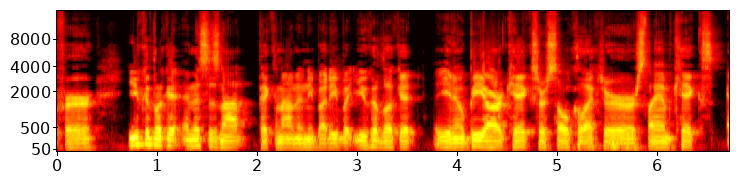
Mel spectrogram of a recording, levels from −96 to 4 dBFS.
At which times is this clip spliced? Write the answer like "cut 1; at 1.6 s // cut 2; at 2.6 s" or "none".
cut 1; at 3.7 s

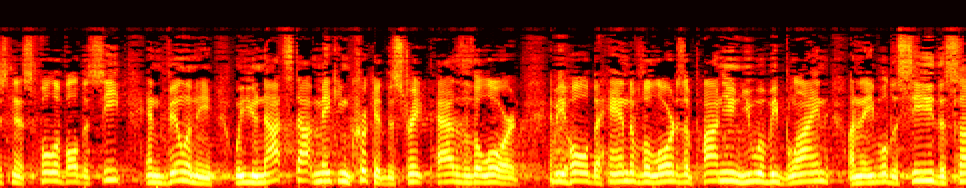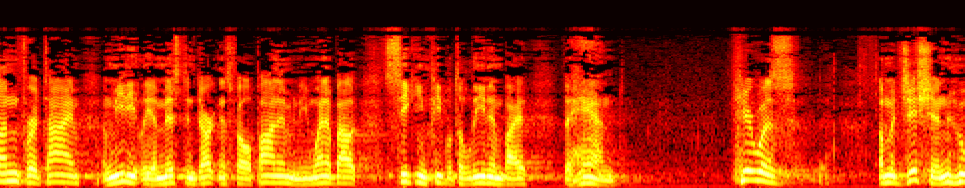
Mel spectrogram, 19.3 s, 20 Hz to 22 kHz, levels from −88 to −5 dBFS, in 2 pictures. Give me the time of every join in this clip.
cut 1; at 5.5 s

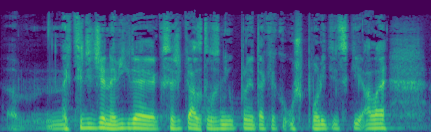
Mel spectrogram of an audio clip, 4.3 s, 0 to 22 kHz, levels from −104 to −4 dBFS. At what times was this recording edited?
cut 1; at 2.0 s

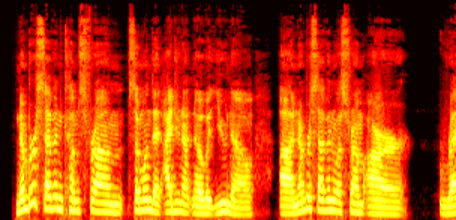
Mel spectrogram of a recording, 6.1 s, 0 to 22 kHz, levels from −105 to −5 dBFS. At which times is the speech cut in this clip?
none

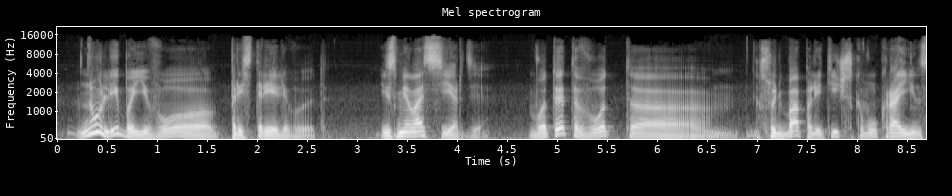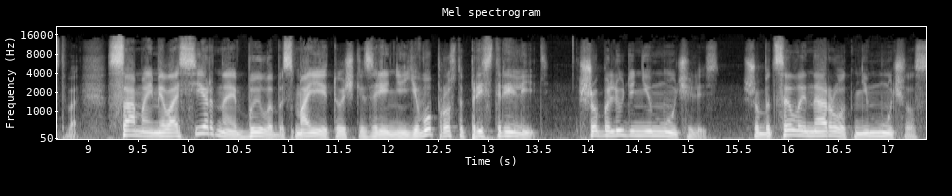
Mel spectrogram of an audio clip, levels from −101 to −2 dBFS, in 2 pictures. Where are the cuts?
none

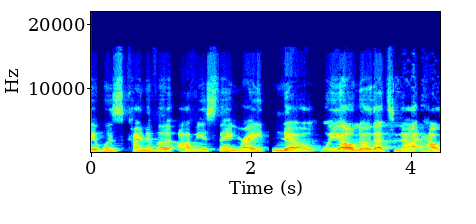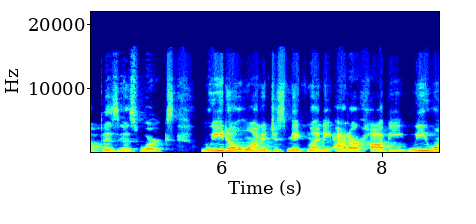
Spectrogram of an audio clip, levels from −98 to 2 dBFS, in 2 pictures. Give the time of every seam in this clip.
cut 1; at 2.2 s

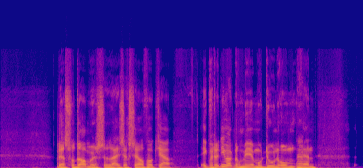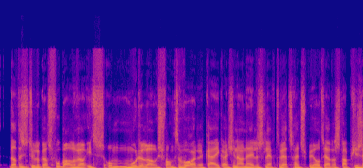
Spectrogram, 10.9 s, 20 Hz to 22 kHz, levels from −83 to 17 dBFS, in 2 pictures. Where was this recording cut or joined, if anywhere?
cut 1; at 4.5 s

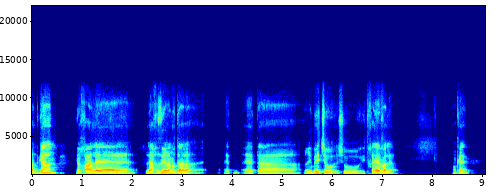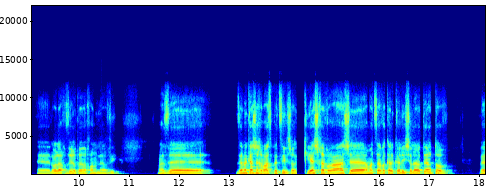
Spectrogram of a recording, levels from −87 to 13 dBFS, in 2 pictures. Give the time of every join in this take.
cut 1; at 10.3 s // cut 2; at 14.3 s

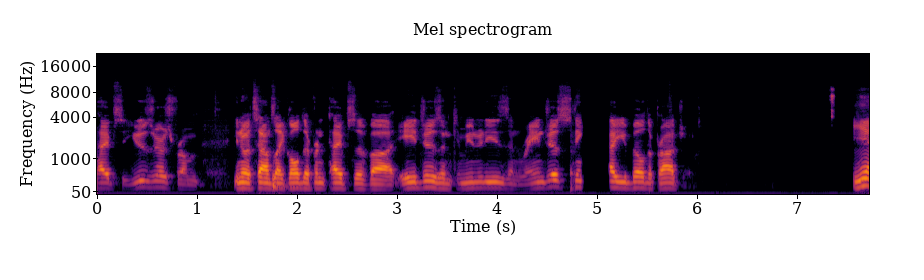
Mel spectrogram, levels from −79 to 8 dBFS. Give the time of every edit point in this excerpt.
cut 1; at 4.7 s

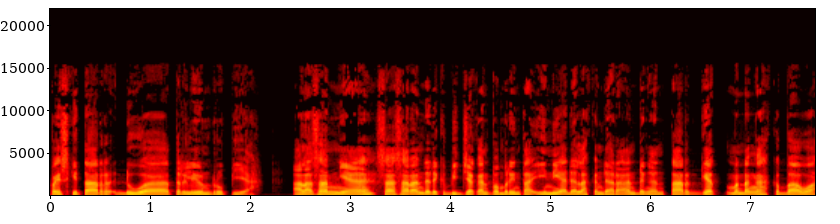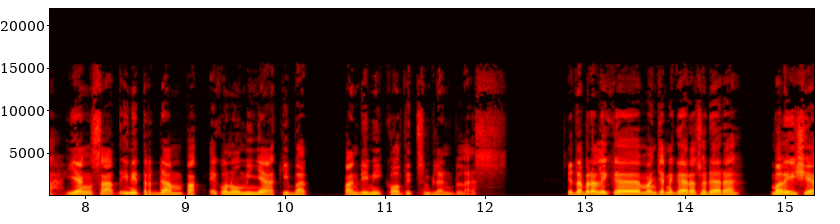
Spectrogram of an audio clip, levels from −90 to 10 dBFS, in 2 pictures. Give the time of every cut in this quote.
cut 1; at 2.2 s

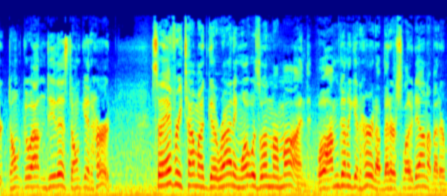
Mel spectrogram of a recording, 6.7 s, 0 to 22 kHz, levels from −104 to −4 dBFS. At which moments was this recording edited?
none

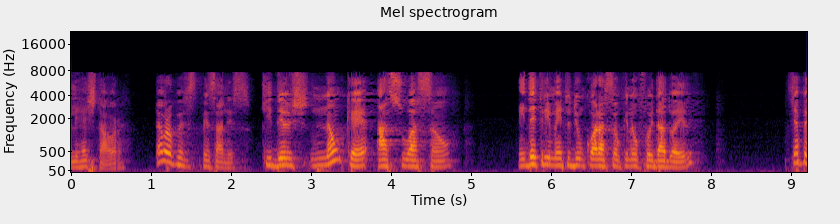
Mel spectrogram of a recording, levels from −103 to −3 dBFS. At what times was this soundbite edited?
cut 1; at 1.0 s // cut 2; at 2.3 s

